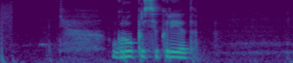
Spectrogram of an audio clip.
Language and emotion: Russian, neutral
